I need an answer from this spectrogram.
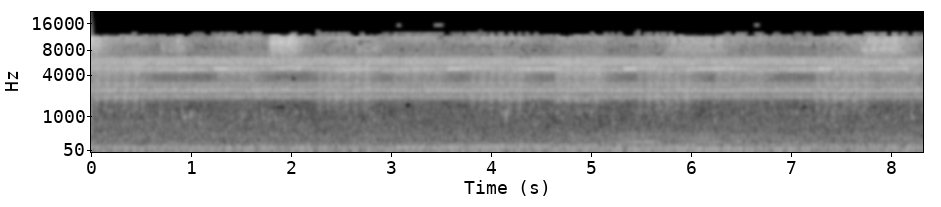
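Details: Crickets chorusing in a North Georgia Mountains backyard with a koi pond and fire pit: steady high shimmering trills in several bands, faint pulsing beats throughout, and a constant low hum or rumble beneath.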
